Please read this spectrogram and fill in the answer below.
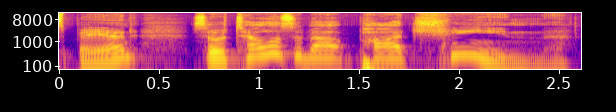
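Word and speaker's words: Poitín: And you've got a band called Pochin, though it's spelled P-O-I-T-O-N, which essentially is Irish moonshine.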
